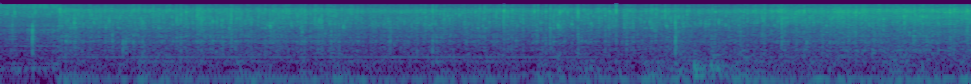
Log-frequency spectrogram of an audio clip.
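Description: Slit green chillies, bay leaves and whole spices sizzling steadily in hot oil in a frying pan, with a few faint ticks of spices crackling.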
